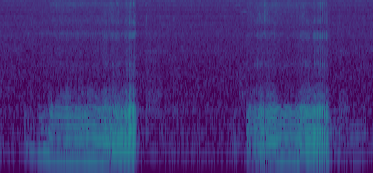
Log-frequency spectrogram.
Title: Snoring Yorkie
